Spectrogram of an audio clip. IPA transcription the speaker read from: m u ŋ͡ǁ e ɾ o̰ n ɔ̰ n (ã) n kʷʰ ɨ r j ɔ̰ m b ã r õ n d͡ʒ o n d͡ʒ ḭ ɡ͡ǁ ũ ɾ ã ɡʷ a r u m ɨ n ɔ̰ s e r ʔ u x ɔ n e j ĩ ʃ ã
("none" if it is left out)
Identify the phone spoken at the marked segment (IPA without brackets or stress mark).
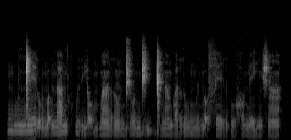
a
